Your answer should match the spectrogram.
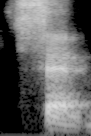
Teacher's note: Hampir sama pengucapannya dengan sedih. Said. Jadi I-nya tidak diucapkan.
